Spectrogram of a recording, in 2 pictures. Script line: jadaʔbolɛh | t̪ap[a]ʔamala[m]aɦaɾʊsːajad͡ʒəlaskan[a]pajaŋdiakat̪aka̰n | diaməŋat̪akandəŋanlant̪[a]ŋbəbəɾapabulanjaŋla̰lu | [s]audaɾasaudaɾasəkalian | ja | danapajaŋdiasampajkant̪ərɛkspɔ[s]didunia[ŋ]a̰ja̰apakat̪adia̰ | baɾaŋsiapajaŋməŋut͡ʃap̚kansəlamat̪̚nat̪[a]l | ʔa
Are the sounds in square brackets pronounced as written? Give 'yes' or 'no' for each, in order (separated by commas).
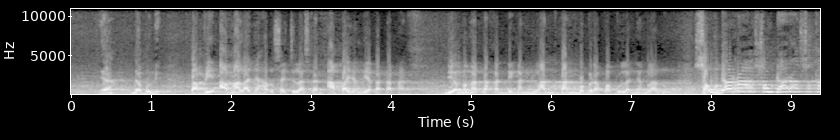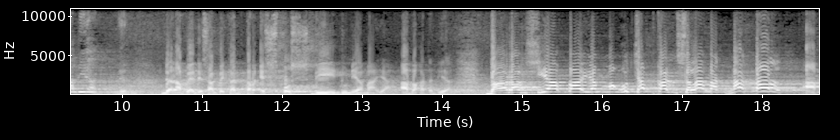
no, no, yes, yes, yes, yes, no, yes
